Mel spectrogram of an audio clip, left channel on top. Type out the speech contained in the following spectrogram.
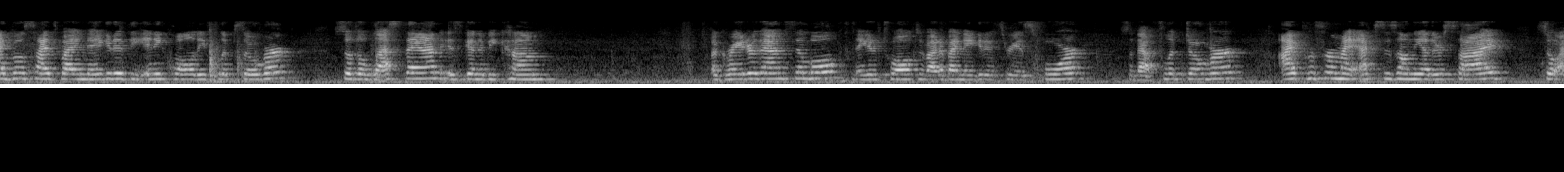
both sides by a negative, the inequality flips over. So the less than is going to become a greater than symbol. -12 divided by -3 is 4. So that flipped over. I prefer my x's on the other side. So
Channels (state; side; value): silent; right; 55 dB below the other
